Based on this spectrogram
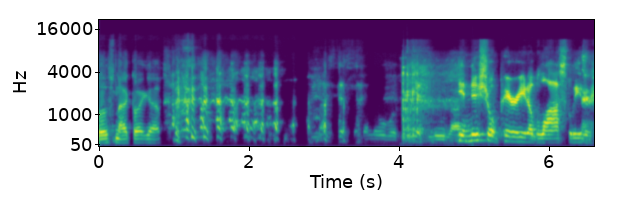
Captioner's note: laugh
